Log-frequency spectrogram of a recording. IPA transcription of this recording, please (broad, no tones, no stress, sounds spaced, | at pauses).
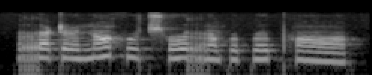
r ɔ ʈ ə˞ n ɔ̃ x u t͡ʃʰ o r ɔ̃ p ɵ p ɵ pʰ ɔ̃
